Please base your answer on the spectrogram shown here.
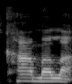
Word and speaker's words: Kamala: Now, the first thing is when they were like, "That's not how you say her name. Her name is Kamala."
